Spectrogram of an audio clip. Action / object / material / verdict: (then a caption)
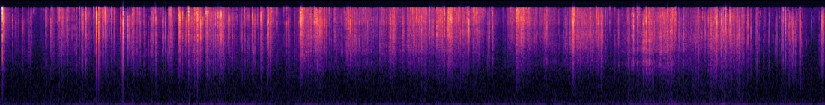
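scrape / plastic beaded ornament / plastic / none. A plastic beaded ornament is rubbed and squeezed between fingertips. Dense, bright clicking and crinkly rustling come in uneven bursts with almost no low end, each click dying away instantly. The sound stays quiet throughout.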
